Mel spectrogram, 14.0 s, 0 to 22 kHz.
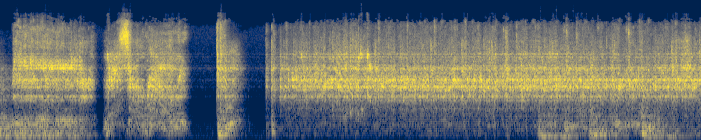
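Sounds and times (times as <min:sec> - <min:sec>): water rushing: 0:05.6 - 0:14.0.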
